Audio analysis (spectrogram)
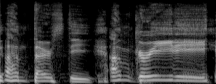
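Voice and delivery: hammed-up delight, drawn out; mock flattered listener. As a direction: play the vain one who loves hearing it. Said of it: "you like".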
